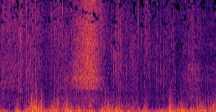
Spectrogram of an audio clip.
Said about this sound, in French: j'espère qu'on me reçoit bien un peu du vent et euh, que ça passe.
